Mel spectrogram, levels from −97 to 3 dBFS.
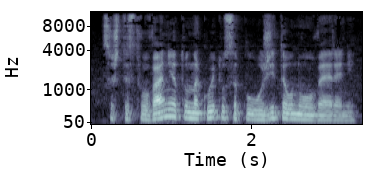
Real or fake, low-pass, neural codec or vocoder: real; 10.8 kHz; none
